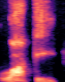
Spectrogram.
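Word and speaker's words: Lachey: his name is locky l-a-c-h-e-y but they pronounce it lockheed doley d-o-d-o-l-e-y he's in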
